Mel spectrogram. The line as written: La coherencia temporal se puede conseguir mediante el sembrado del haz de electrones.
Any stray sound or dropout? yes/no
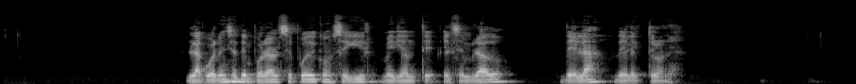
no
